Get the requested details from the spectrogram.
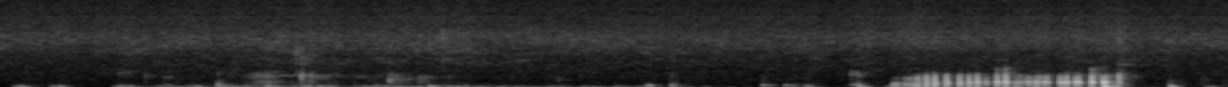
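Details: Stomach noises some time after eating cake: low gurgling and bubbling rumbles ending in a louder, drawn-out growl; ordinary digestive bowel sounds.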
